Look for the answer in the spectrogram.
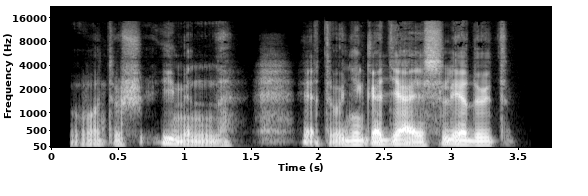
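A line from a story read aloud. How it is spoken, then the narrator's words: Low-voiced start. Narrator (Russian): начал вполголоса Житков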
